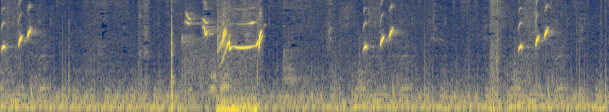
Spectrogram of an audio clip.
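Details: European goldfinch, country-style campero song for teaching young birds; short triplets of high tinkling chirps recur every second or so, interrupted once by a harsh, buzzy nasal phrase.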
